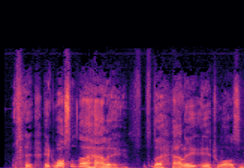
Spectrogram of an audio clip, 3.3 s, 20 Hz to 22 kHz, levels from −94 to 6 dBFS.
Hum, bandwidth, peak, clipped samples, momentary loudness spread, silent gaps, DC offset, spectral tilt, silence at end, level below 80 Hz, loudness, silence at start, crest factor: none; 15.5 kHz; -2 dBFS; under 0.1%; 10 LU; none; under 0.1%; -5 dB/octave; 0 s; -44 dBFS; -17 LUFS; 0.2 s; 16 dB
